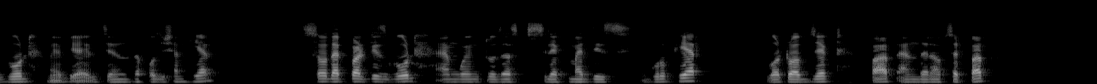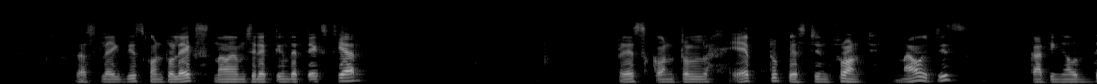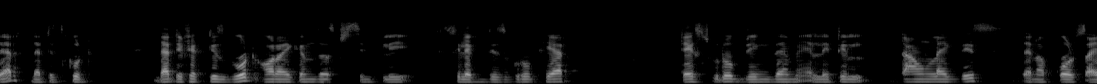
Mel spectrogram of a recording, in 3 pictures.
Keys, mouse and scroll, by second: 12.3 ctrl+x, 13.1 click, 16.2 ctrl+f, 19.2 click, 19.9 alt+scroll up 1, 21.9 click, 22.5 alt+scroll down 1, 23.6 alt+scroll up 1, 24.5-28.8 drag, 28.9-29.5 Down, 32.3 click.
